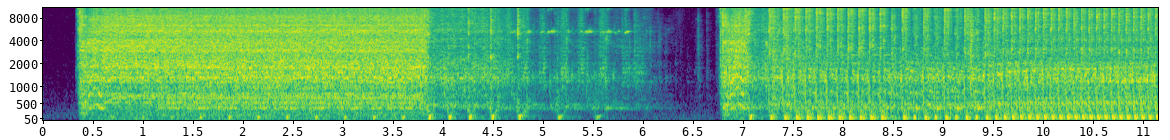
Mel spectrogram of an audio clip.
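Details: Gravely 5665 first start on newly installed Chinese carburetor, mixture screws at 1.5 turns, air cleaner fitted, unloaded: fires straight away into strong even beat, stops briefly, restarts cleanly and pulls steadily; ran perfectly, load test still pending.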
